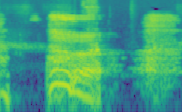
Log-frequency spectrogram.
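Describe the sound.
A voice acts out a startled, voiced gasp for someone backstage eating chicken legs. A brief breathy catch comes first, then a loud wavering vocal burst, then a softer breathy exhale.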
